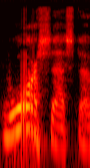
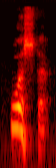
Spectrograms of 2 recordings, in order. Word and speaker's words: Worcester: of Worcester uh some of you folks might pronounce it War sesta but it's pronounced Worcester which is about 30 miles away from Framingham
